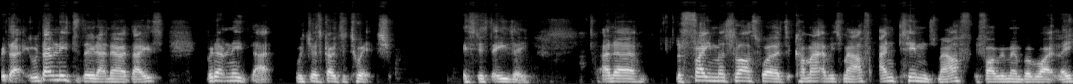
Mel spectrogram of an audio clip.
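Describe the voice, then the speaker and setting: Here a man talks with a fairly high pitch. He has an unremarkable speaking voice. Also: ordinary pitch variation, moderate pace. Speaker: podcast co-host. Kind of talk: casual chat.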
